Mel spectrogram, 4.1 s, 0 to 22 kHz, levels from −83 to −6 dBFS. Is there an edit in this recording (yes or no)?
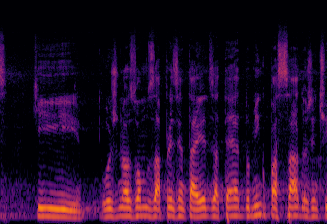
no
